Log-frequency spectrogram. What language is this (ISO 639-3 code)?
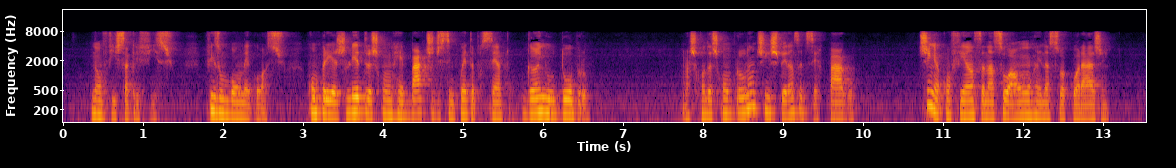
por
